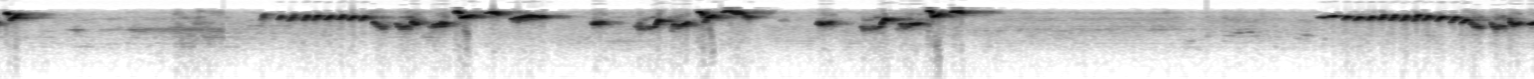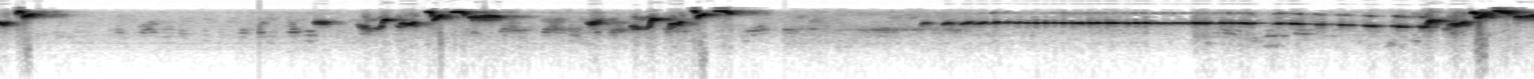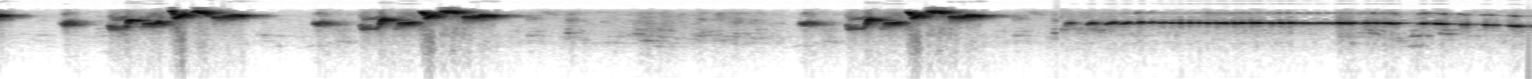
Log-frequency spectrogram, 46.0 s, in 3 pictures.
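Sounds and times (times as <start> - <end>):
White-rumped shama song: 0.0 - 0.9, 2.6 - 10.1, 13.2 - 16.1, 18.4 - 23.1, 24.3 - 36.0, 38.7 - 40.8, 41.4 - 46.0.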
